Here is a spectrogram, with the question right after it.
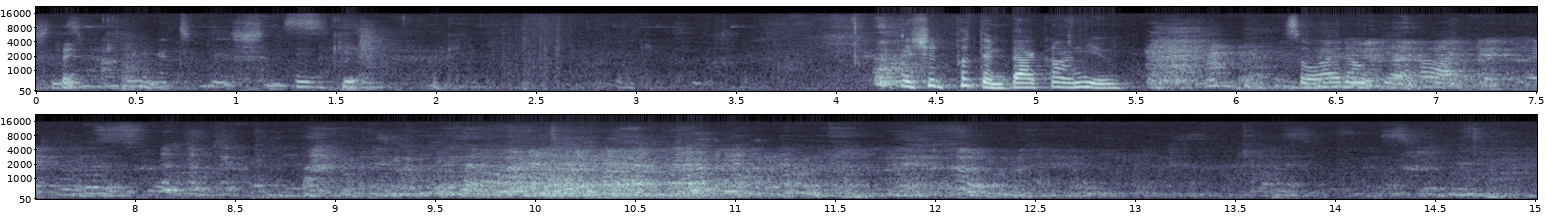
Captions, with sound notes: I should put them back on you. So I don't get hot. (people chattering) (audience laughing)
